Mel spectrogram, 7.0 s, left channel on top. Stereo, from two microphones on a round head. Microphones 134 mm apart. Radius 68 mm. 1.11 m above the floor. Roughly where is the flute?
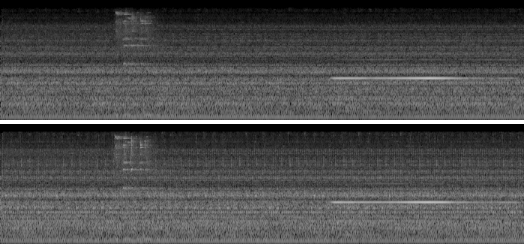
Centre.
